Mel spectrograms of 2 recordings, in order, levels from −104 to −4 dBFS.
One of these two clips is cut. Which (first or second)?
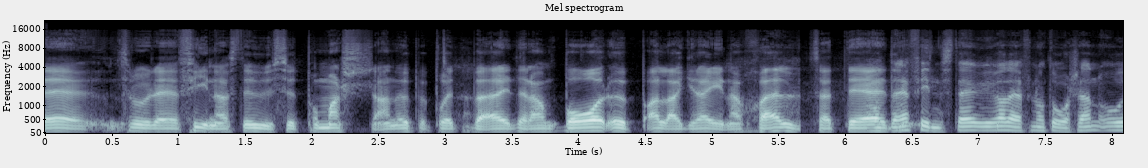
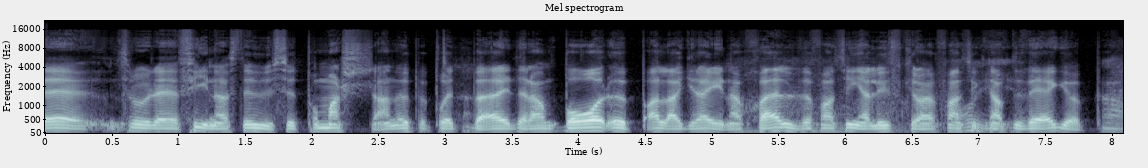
first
